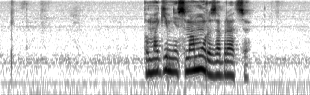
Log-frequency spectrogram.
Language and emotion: Russian, neutral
